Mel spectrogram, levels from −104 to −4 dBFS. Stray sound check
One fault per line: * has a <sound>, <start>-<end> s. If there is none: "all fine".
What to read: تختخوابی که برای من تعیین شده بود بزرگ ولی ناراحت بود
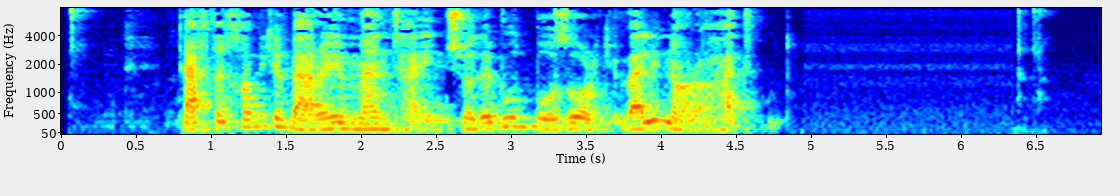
all fine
